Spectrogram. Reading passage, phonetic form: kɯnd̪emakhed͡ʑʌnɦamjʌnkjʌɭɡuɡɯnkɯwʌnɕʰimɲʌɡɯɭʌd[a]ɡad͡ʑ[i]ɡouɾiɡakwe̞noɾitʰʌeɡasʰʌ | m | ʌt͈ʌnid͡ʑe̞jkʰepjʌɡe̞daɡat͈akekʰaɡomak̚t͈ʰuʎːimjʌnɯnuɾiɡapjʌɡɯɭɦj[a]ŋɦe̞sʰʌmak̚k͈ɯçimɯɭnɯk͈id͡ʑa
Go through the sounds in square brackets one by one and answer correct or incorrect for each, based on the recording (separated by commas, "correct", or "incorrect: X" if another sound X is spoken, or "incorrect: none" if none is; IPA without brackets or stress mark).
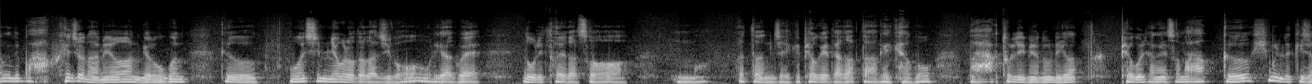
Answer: incorrect: ʌ, correct, correct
